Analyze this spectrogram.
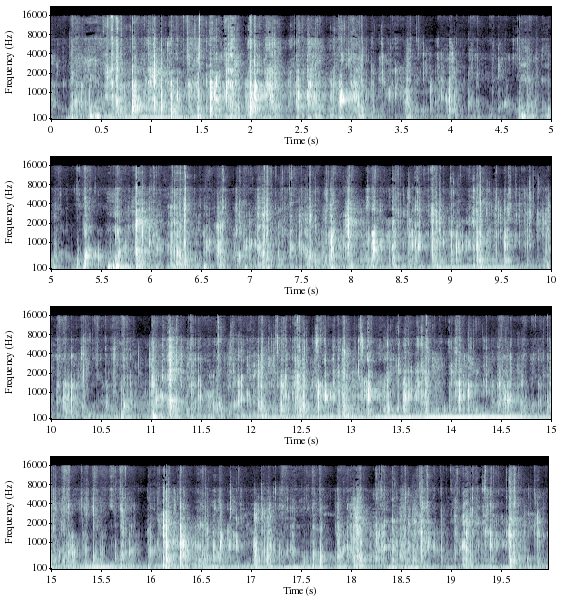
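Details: English Cream Golden Retriever eating crunchy carrots from a bowl indoors, recorded on a phone; dense irregular crunching and clicking bites throughout, with a low steady hum underneath.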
